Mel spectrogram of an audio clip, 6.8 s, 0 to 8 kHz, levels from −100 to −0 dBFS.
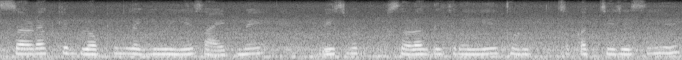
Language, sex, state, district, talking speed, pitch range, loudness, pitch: Hindi, female, Madhya Pradesh, Dhar, 160 wpm, 125-210 Hz, -15 LUFS, 200 Hz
